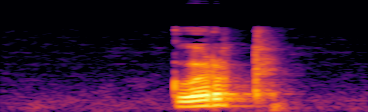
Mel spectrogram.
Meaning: strap; belt (tough band, used for purposes other than being worn around the waist)
- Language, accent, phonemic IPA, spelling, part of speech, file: German, Austria, /ɡʊʁt/, Gurt, noun, De-at-Gurt.ogg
